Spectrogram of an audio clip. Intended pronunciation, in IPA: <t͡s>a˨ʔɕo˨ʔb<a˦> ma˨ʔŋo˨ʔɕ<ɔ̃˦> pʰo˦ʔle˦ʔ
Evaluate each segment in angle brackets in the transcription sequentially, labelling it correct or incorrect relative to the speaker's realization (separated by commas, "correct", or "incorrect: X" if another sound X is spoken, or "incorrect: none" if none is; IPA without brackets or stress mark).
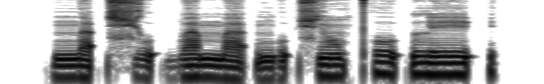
incorrect: n̪, incorrect: a˧, correct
